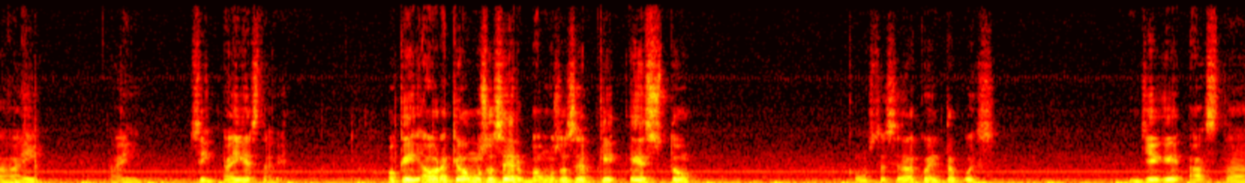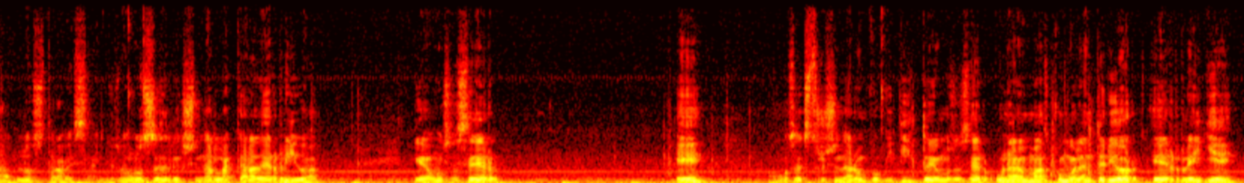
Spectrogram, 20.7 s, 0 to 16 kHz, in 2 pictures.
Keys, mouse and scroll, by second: 0.1 shift+click, 0.7-1.0 shift+scroll down 3, 1.0-3.2 middle drag, 2.7 scroll up 2, 3.4-4.5 shift+drag, 4.5 shift+middle click, 5.0 shift+click, 11.7 click, 15.9 e, 17.7 shift+click, 19.1 r, 19.4 y.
